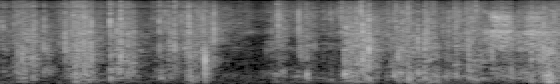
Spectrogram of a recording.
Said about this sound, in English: Don't mind the crumpling of paper.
